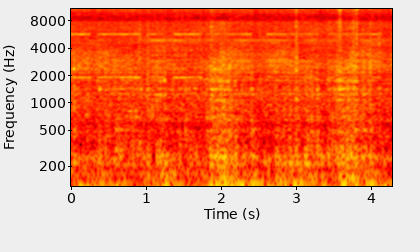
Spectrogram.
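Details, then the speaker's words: Snapmaker 3D printer printing masks. Motor whirring with short gritty grinding bursts as the head sweeps over raised infill grid lines, then normal printing resumes. Owner unsure whether the infill is the cause and worries about nozzle wear. "when it starts printing the grid, the infill, you can see like look at the see like raised up a little bit on there and it'll do like this grinding noise, but then it goes right back to printing normal."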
